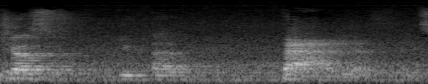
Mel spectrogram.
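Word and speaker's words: בַּיִת: Most Hebrew words are accented on the last syllable. Bayith is on the next to last syllable.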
